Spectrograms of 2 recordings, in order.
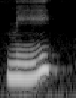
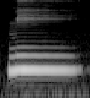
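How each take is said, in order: First: The syllable carries the rising second tone. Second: The syllable carries the first tone. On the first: "It goes up" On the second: "the first tone sounds in Chinese"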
